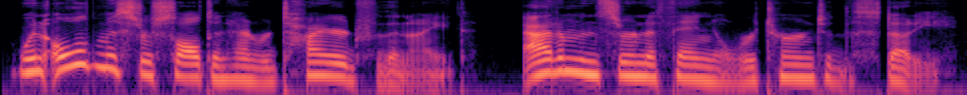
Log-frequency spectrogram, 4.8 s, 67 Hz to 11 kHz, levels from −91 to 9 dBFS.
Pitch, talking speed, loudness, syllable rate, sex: 190 Hz, 210 wpm, -21 LUFS, 5.8 syllables/s, female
